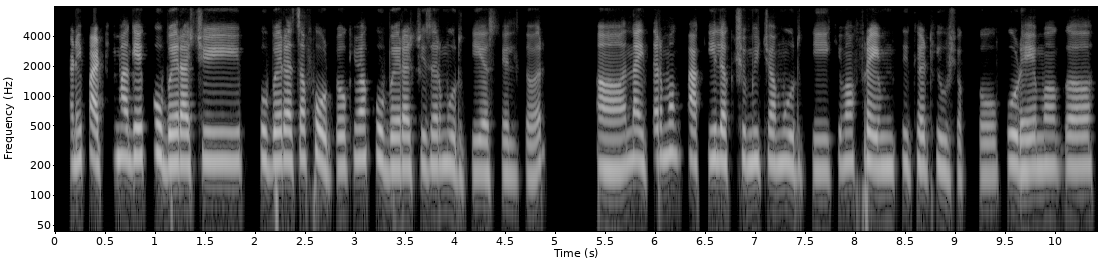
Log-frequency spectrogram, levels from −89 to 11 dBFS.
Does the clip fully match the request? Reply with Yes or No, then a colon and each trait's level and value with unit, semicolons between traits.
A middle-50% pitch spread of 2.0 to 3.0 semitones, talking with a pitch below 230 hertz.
Yes: narrow, 2.6 semitones; high, 200 Hz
